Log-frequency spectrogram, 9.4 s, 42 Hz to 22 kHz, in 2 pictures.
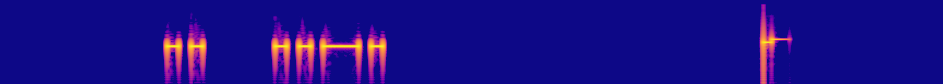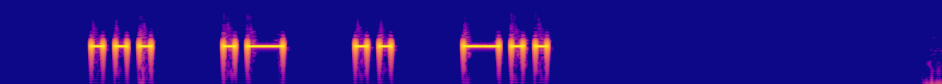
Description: Morse code, heard as a keyed tone, about 20 wpm, spaced as for 15 wpm, 690 Hz. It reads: IF SAID
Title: 2x Character Spacing - Top 100 Words - 20wpm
